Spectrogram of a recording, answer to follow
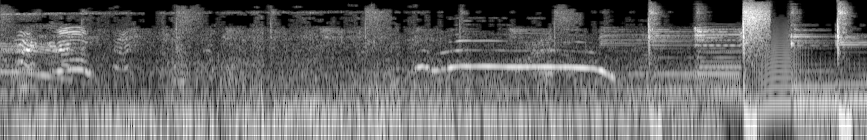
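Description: Steady drone of a small jump plane's engine heard from inside the cabin, with voices over it. About three seconds in, strummed guitar music comes in.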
